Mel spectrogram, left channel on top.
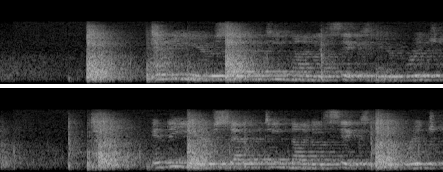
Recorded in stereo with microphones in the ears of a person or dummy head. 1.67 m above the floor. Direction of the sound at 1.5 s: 60° right (ahead or behind).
